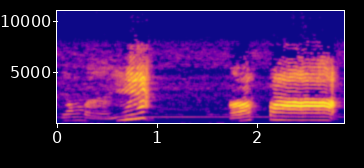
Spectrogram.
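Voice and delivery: put-on high, slow small girl's voice; little girl Cici. Child Cici. (suara anak perempuan kecil)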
